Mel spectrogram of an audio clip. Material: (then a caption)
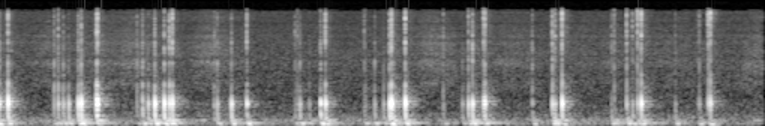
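Glass, steel. An iPhone X with a glass body and stainless steel frame is tapped by fingernails on its screen, steel edge and back glass. The result is a series of quick, clicky taps with a light pitched ring and very short decay, arriving in loose, irregular clusters.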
